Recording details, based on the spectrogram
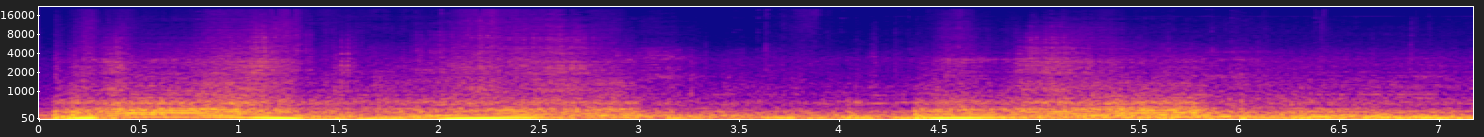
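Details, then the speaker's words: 20-year-old Renault Kangoo 1 pulling away uphill in first gear: deep shuddering vibration rumble from front right, barely audible outside, caused by worn right engine mount; clutch, gearbox and wheels ruled out. "c'est ce bruit de vibrations c'est le enfin celle où le bloc motos tracteurs là comme on dit donc qui vibre"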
